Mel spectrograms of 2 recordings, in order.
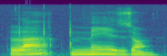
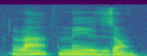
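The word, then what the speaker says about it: la maison: pantai yang terakhir laamezong laamezong ya artinya rumah laamezong ada a bertemu dengan I diucapkan e kemudian ada S sendirian diucapkan Z ya kemudian ada n di sini yang huruf terakhir itu diucapkan sengau la meong artinya rumah Nah di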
